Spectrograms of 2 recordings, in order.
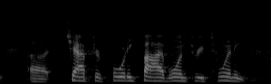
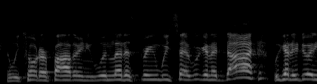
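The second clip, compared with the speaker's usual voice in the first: urgent pleading; 5 semitones higher, 5 dB louder, faster than usual. Acted. Judah recounts pleading with father.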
